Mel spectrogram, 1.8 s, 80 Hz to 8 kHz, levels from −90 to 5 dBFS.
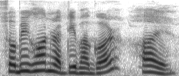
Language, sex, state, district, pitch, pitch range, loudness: Assamese, female, Assam, Kamrup Metropolitan, 245 Hz, 210-280 Hz, -13 LUFS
